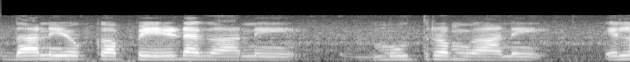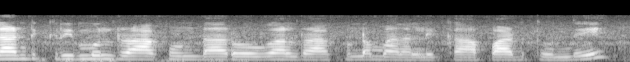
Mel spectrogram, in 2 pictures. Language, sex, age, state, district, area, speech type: Telugu, female, 30-45, Telangana, Warangal, rural, spontaneous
